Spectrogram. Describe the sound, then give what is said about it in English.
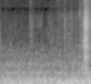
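Steady low rumble of road noise inside a car driving to work, a constant droning hum with a brief brighter rustle near the end; no voices. “So I'm driving to work because I can park.”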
